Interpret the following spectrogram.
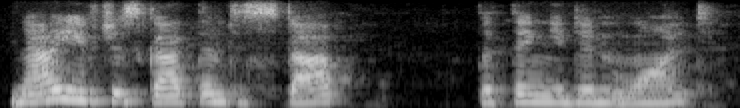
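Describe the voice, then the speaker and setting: A woman's voice: mid-range voice, a little slow, rough recording. A woman astrologer talking through a chart reading in a casual, thinking-aloud way, with fillers and restarts.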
